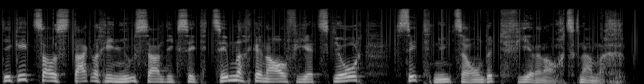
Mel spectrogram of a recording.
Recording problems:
crackle, like an old record; faint; 25 dB below the speech

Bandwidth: 14 kHz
